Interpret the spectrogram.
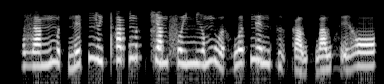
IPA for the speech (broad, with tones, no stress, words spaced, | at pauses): za˨˦ŋmə˨˩t̚ne˦˥t̚ ɲə˧jt̪ʰa˦˥k̚mə˦˥t̚ t͡ɕa˧mfə˧jɲi˨˦ə̯mu˧˩ə̯ hwə˦˥t̚ne˧n kɨ̰˧˨ə̯ka˧˩whwa˧whḛ˧˥ ɣɔ˧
